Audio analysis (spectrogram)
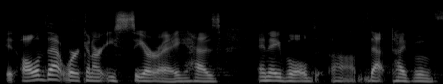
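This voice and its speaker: Low-pitched, gravelly woman in interview. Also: normal speed, in a large hall. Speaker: city commissioner, interview guest. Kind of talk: conversational political interview.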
